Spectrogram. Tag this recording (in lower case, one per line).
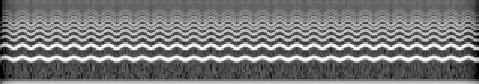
alarm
